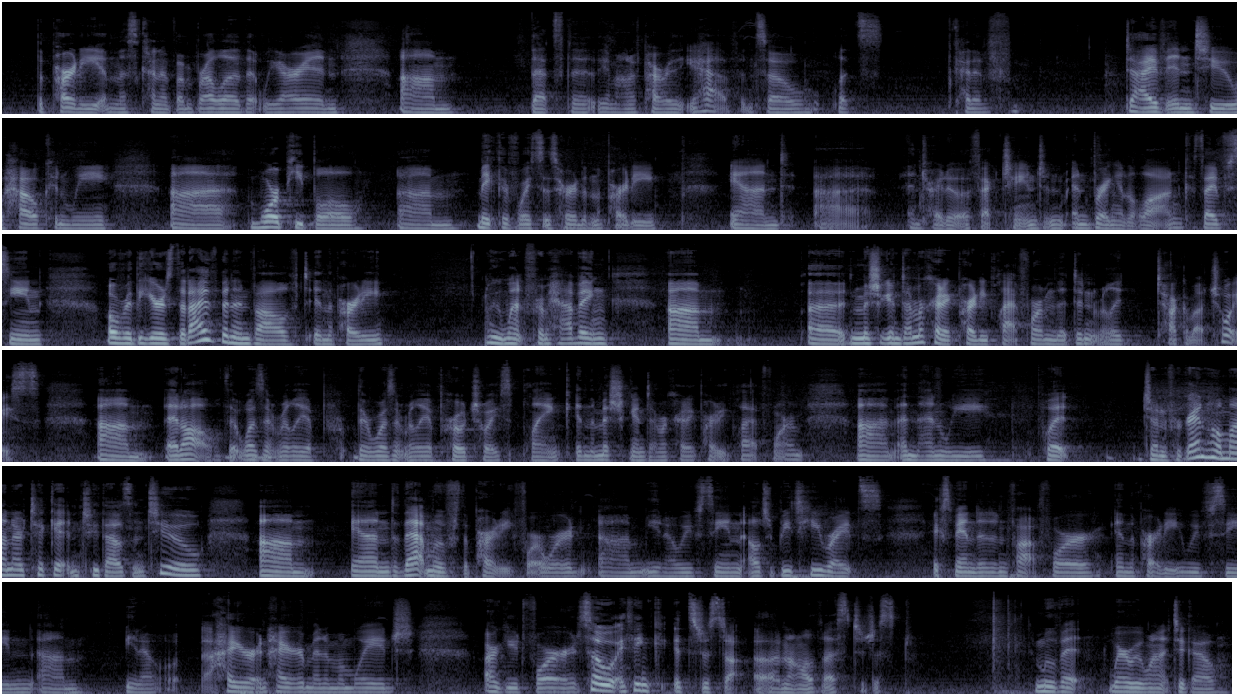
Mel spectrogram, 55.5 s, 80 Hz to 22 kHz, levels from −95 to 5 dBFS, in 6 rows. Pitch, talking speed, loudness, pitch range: 150 Hz, 180 wpm, -40 LUFS, 145-160 Hz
